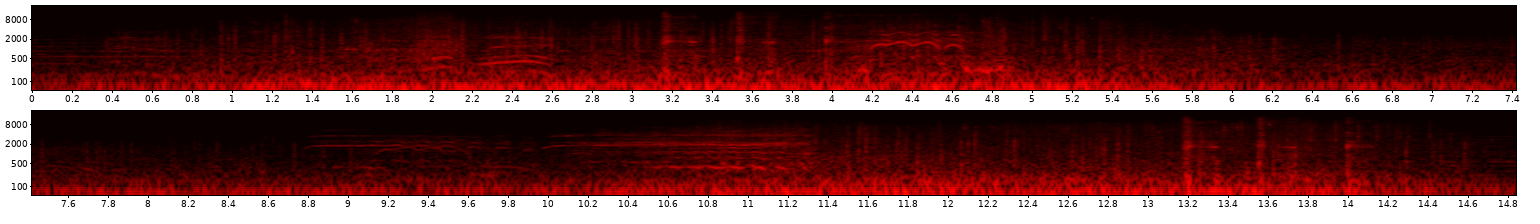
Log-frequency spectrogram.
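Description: Video game horses whinny and neigh in two bursts over a busy, noisy background, with hoofbeats clopping along; some voices are mixed in.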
